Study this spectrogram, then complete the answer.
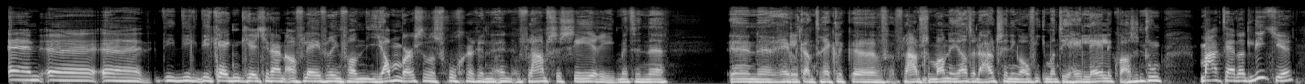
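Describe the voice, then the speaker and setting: A man hosting a casual chat about songs, telling stories with many pauses and restarts. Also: mid-range voice, no room sound, studio quality. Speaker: radio host.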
